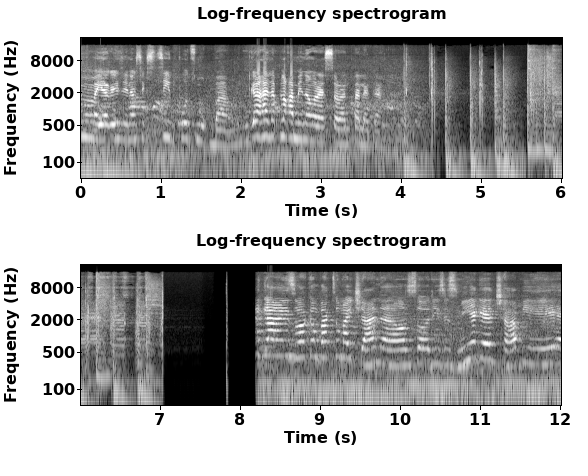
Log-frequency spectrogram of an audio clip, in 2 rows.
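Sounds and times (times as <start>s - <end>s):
music with drum beat and guitar: 4.5s - 7.1s.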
